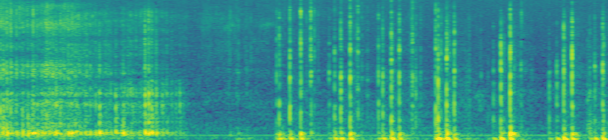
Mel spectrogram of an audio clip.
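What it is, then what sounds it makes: Hard-shell plastic suitcase tapped with fingertips. A large beige hard-shell plastic suitcase, hollow and standing upright, is tapped with the fingertips near the zipper side. After about two seconds of low, steady rustling, dull hollow taps follow in irregular bursts, heavy in the low end with a short, quickly fading ring.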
